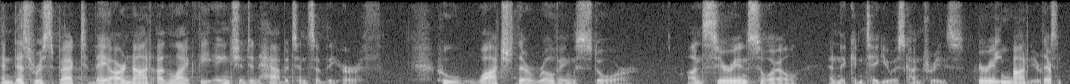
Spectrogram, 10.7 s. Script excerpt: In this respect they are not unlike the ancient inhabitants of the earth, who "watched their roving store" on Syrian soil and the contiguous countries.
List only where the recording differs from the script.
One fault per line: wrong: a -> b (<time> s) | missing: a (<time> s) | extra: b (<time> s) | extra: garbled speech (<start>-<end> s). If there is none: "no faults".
extra: garbled speech (9.7-10.6 s)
